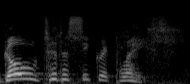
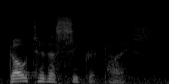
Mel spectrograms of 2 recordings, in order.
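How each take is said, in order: First: Slow, tender invitation; God's gentle voice. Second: Much softer and lower, almost secret; soft, hushed God voice. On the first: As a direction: ease it out like a calling God. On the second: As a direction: draw them in with a hush. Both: Acted. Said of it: "But God's saying".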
